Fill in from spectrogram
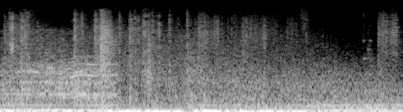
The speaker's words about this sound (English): The cannons and gunfire eventually fell silent, but a new battle would begin.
